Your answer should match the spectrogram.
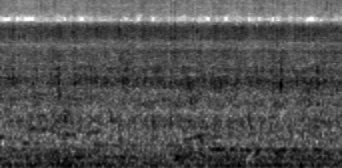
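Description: Water rushes steadily from an old burst pipe in a village, a constant broadband gush with no breaks.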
